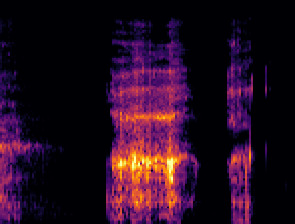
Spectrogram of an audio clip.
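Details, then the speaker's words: Agonal breathing in an unresponsive, unconscious person: two harsh, groaning gasps with laboured vocalizations and pauses; ineffective brainstem-driven gasping as the brain is starved of oxygen, not snoring. "The breathing is characterized by abnormal gasping breaths accompanied by labored vocalizations, as can be heard here."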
